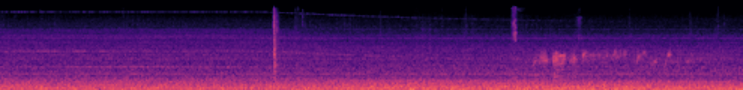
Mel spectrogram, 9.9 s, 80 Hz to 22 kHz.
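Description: Airliner engines roaring steadily during a takeoff roll in the Prepar3D flight simulator, a Philippine Airlines flight from Manila to Cebu, a continuous loud rumble throughout with faint radio voices over it.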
